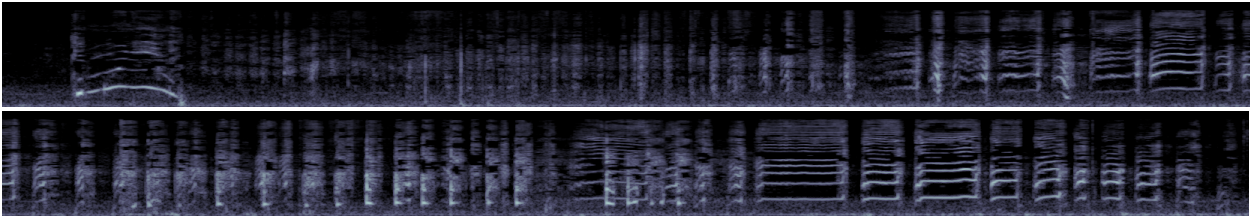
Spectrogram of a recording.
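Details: Fox greeting its owner in the morning indoors: high, wavering squealing whines, then bursts of rapid chattering chirps mixed with panting, while a person cheerfully repeats good morning over faint laughter and music.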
